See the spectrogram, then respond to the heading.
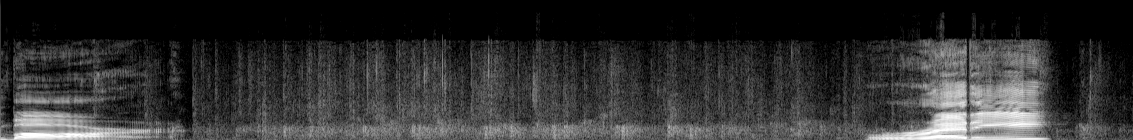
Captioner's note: audience applauds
